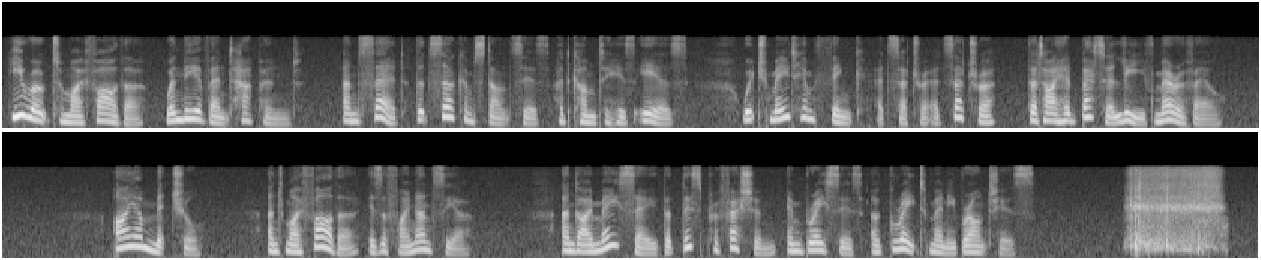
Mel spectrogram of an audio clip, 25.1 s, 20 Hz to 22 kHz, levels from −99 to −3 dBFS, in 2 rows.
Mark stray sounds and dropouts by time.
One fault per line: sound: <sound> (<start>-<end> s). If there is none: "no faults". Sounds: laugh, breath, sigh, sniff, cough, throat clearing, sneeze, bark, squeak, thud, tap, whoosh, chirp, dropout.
sound: sniff (23.8-24.8 s)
